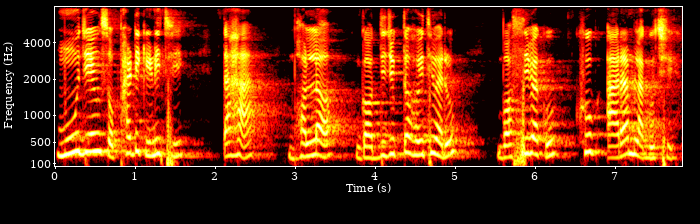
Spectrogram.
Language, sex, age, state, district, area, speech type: Odia, female, 45-60, Odisha, Dhenkanal, rural, spontaneous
